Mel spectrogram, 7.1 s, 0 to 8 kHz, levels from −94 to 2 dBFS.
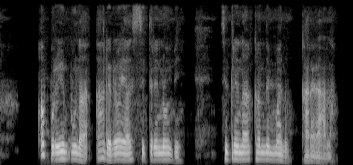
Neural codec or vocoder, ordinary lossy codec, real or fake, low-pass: vocoder, 44.1 kHz, 128 mel bands, Pupu-Vocoder; none; fake; 7.2 kHz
